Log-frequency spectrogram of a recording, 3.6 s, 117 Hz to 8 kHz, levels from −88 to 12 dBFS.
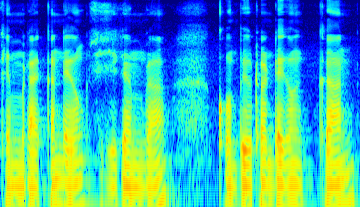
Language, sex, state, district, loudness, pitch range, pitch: Chakma, male, Tripura, Unakoti, -21 LUFS, 90-95 Hz, 95 Hz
